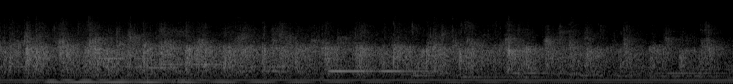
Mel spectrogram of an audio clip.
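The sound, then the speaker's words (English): A crowd applauds for the Lord steadily for several seconds, a dense wash of many hands clapping that stays fairly even throughout, with a low electrical hum running underneath. “I think you should be clapping for the Lord.”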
